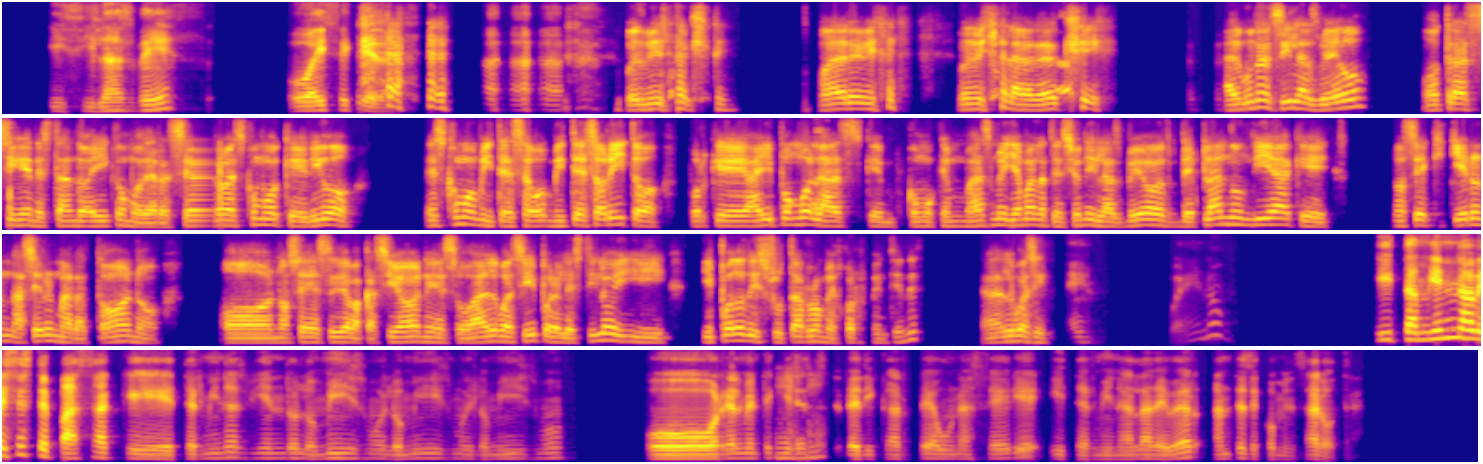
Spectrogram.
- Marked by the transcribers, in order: laugh; laugh; laughing while speaking: "mira que, madre mía, pues mira, la verdad es que"; chuckle; tapping
- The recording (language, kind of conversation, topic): Spanish, podcast, ¿Cómo eliges qué ver en plataformas de streaming?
